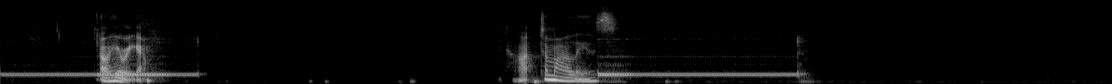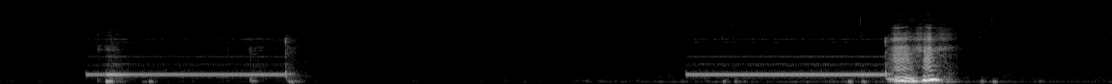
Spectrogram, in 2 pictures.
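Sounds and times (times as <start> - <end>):
telephone line tone with harmonic bands: 0.0 - 2.0, 6.0 - 8.1, 12.0 - 14.1, 18.0 - 20.0
speech: 1.0 - 1.7, 5.2 - 6.3.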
